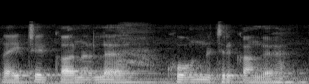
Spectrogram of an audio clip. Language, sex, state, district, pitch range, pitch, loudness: Tamil, male, Tamil Nadu, Namakkal, 105-110 Hz, 105 Hz, -17 LUFS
